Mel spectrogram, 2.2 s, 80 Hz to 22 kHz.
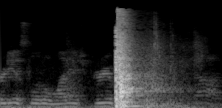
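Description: A single shot from an Anderson AM15 Utility Pro AR-15 in 5.56 about a second in: one sharp crack with a short ring-out. Faint voices are heard underneath.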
